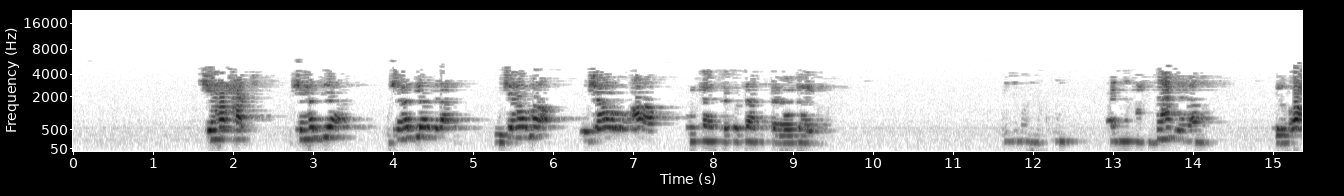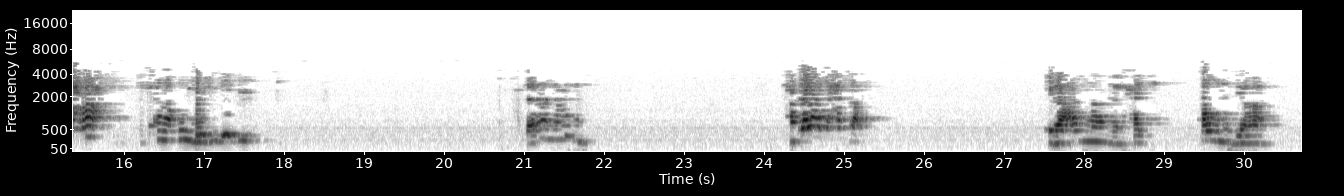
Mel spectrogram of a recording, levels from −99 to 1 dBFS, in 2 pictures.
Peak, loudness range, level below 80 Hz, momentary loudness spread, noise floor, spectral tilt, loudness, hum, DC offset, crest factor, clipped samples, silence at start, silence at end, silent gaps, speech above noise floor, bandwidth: 0 dBFS; 10 LU; -80 dBFS; 18 LU; -78 dBFS; -6.5 dB/octave; -20 LUFS; none; under 0.1%; 22 dB; under 0.1%; 1.6 s; 0.45 s; none; 58 dB; 5.8 kHz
